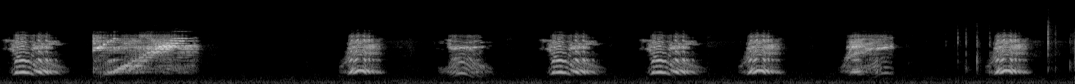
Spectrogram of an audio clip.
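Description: Handheld electronic memory-game cube toy sounding a sequence of short electronic tones, each about half a second, with a longer rising sweep about a second in, then after a short pause about one tone a second.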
